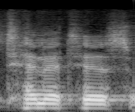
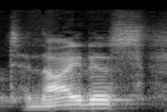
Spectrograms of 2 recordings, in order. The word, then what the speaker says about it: tinnitus: You know, in a related category, depending on the pronunciation, sometimes referred to as tinnitus or tinnitis, a ringing or actually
